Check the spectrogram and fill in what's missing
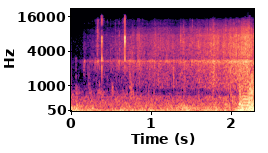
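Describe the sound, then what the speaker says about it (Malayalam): Strong wind roars steadily outdoors at a viewpoint 4,026 feet above sea level, with broadband rushing noise, buffeting the microphone and swelling louder at the end. "നല്ല രീതിയിൽ കാറ്റടിക്കുന്നുണ്ട്"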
